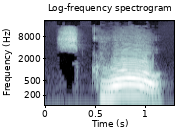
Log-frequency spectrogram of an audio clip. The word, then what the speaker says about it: scroll: it is not straw it is scrow like the bird that we have the black crow it is that sound the o sound the lips around it to give us o scroll scroll so it's not scroll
